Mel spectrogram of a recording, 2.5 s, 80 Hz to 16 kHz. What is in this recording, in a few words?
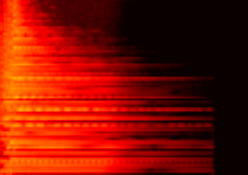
D sharp Major 7th Suspended 2nd D sharp, chord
